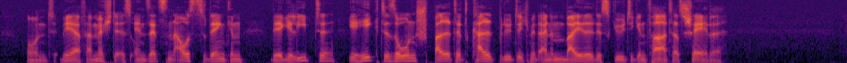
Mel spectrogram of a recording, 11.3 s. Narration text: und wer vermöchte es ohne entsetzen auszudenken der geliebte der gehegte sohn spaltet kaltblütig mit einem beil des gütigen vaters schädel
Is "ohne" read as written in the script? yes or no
no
